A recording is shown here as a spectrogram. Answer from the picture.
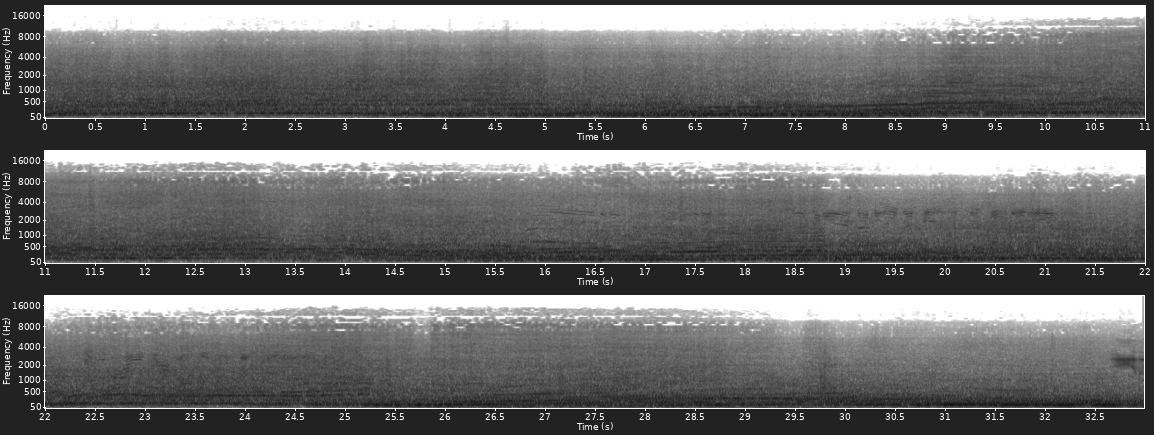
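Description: Dirt-track race car engines running as the cars circle the oval, their pitch rising and falling as they pass and rev through the turns.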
